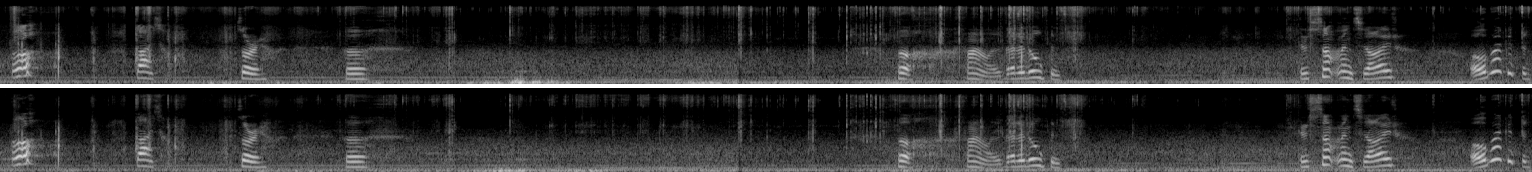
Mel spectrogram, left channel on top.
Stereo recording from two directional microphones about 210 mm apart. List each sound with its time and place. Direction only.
0.1 s a sound: 25° left (ahead or behind)
1.3 s a woman's voice: centre (ahead or behind)
8.7 s speech: centre (ahead or behind)
13.0 s a woman's voice: centre (ahead or behind)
